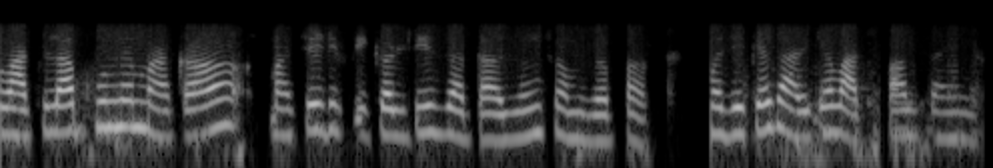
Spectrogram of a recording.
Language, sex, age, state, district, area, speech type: Goan Konkani, female, 18-30, Goa, Tiswadi, rural, conversation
